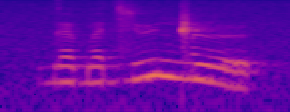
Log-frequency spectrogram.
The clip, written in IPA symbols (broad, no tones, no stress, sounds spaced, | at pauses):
ɡ ɛ b ɛ d͡z y ŋ͡ǁ ø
